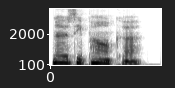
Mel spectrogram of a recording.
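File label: "nosy-parker", British English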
